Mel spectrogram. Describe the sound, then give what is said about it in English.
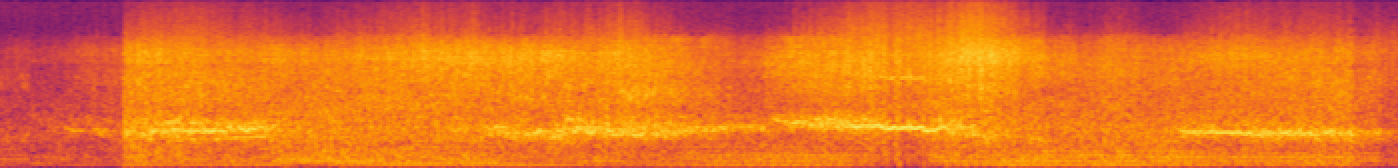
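A car screeches its tyres at top speed down a single-track road. A loud, sustained squeal and engine roar start abruptly and hold steady to the end, with no voices. “overtakes another vehicle and drives at top speed along the road. He screeches down a single-track road and then down the winding drive of Toby's house.”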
